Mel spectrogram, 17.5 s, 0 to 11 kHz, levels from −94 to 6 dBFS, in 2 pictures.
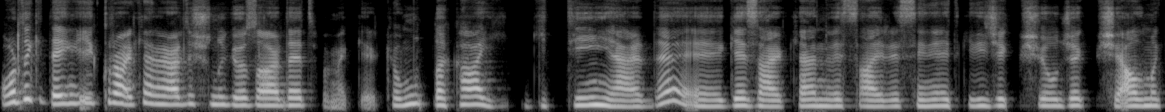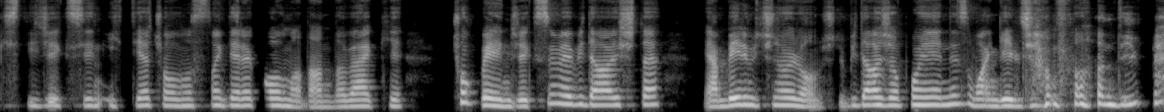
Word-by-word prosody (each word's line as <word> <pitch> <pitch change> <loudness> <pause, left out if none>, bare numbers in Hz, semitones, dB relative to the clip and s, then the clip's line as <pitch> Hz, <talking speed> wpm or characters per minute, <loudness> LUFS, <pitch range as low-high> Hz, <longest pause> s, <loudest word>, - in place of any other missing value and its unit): oradaki 310 +5 0
dengeyi 255 +2 +2
kurarken 275 -2 0
herhâlde 235 +1 +2
şunu 235 -1 -3
göz 215 0 -1
ardı 210 0 +2
etmemek 210 0 -6
gerekiyor, 205 -1 -7
mutlaka 235 -1 0
i 220 - -2 0.4
gittiğin 210 +3 -2
yerde, 180 0 0
eee, 225 - -1
gezerken 185 0 -1
vs. 185 0 -9 0.3
seni 185 0 -3
etkileyecek 195 0 -5
bir - - -15
şey 200 - -4
olacak, 200 +1 -3
bir - - -23
şey - - -1
almak 195 0 +1
isteyeceksin, 200 0 -4
ihtiyaç 205 +2 -5
olmasına 195 +1 -2
gerek 205 0 -2
olmadan 175 -4 -1
da 170 0 -2
belki 185 0 -1 0.4
çok 295 -1 -1
beğeneceksin 185 +4 +3
ve 245 -2 +4
bir 235 - -2
daha, 215 -1 +5
işte 220 +1 0 0.3
Yani, 175 +2 +1
benim 220 +2 +7
için 215 +1 -3
öyle 210 -3 +4
olmuştu, 175 - -5
"Bir 205 - -5
daha 220 0 +6
Japonya'ya 220 +1 +3
ne 235 +3 +2
zaman 195 -7 0
geleceğim?" 195 +6 +3
falan 235 +1 +3
deyip, 245 +5 -1
205 Hz, 170 wpm, -23 LUFS, 190-230 Hz, 0.4 s, benim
